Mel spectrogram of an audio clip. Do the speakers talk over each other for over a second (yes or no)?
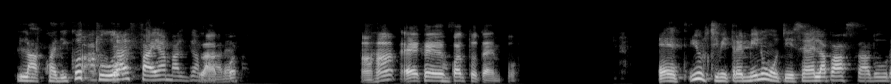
no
